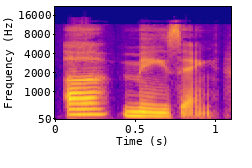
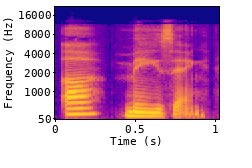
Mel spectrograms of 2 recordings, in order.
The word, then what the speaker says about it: amazing: Take the word amazing. Most students say amazing, but a native speaker says amazing. That first a is awah.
